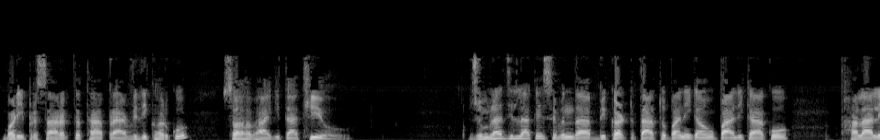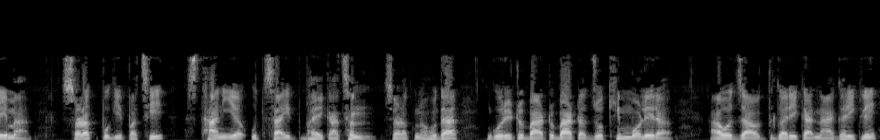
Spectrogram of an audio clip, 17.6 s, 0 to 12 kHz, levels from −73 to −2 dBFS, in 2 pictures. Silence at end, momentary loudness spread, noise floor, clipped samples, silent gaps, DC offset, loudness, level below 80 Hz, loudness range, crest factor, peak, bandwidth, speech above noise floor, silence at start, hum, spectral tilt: 0.05 s; 7 LU; -62 dBFS; under 0.1%; none; under 0.1%; -22 LUFS; -62 dBFS; 3 LU; 18 dB; -4 dBFS; 7.8 kHz; 40 dB; 0.05 s; none; -5 dB/octave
